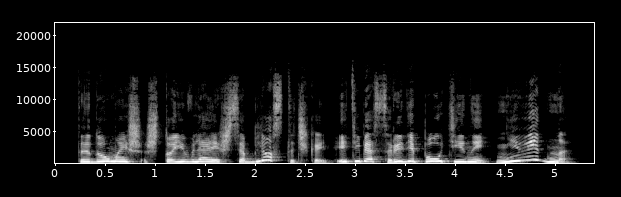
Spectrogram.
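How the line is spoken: Yelling. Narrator (Russian): заорала я

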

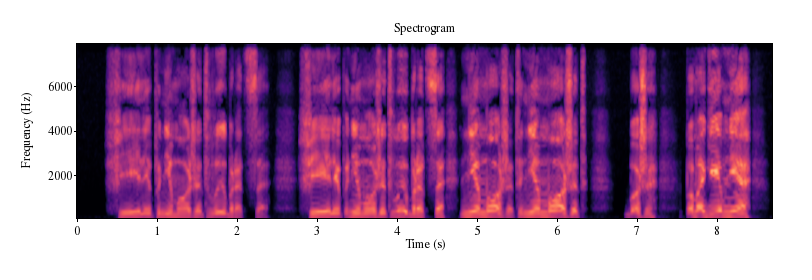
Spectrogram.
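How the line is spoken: Exclamation. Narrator (Russian): воскликнул Фалько

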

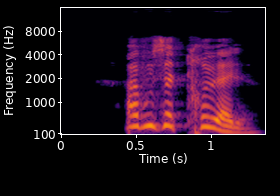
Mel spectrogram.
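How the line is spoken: Exclaimed. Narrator (French): s'écria Marianne

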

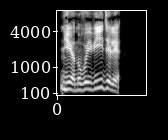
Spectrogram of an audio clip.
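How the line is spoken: Boy's scornful snort. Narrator (Russian): презрительно хмыкнул парнишка

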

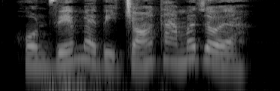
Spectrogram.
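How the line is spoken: Cold. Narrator (Vietnamese): Bóng đen lạnh lùng nói

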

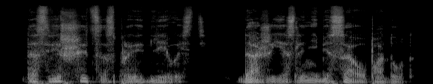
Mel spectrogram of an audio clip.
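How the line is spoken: Whisper. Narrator (Russian): прошептал я девиз отца

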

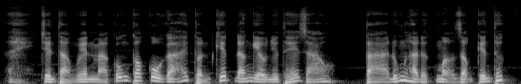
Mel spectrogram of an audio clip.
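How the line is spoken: Muttering. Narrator (Vietnamese): Hồ Bất Quy lẩm bẩm

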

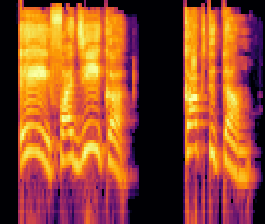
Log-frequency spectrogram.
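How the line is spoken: Fearful, hopeless shout. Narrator (Russian): крикнула Юля со страхом и без особой надежды, что он услышит

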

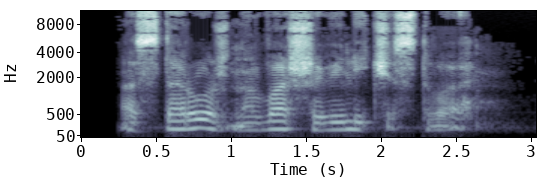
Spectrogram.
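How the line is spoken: Menacing hoarse rasp. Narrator (Russian): с угрозой в голосе прохрипел он

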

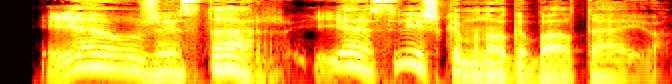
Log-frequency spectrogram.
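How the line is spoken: Tired male voice. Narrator (Russian): устало сказал он

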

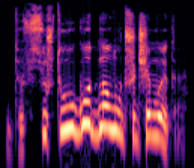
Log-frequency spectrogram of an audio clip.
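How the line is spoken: Grumbled. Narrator (Russian): проворчал он

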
